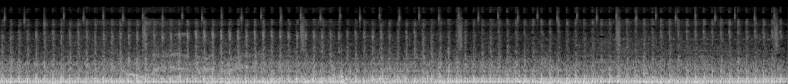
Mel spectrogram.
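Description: Fishing boat's engine running steadily under way, a constant low hum with an even, rapid beat.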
